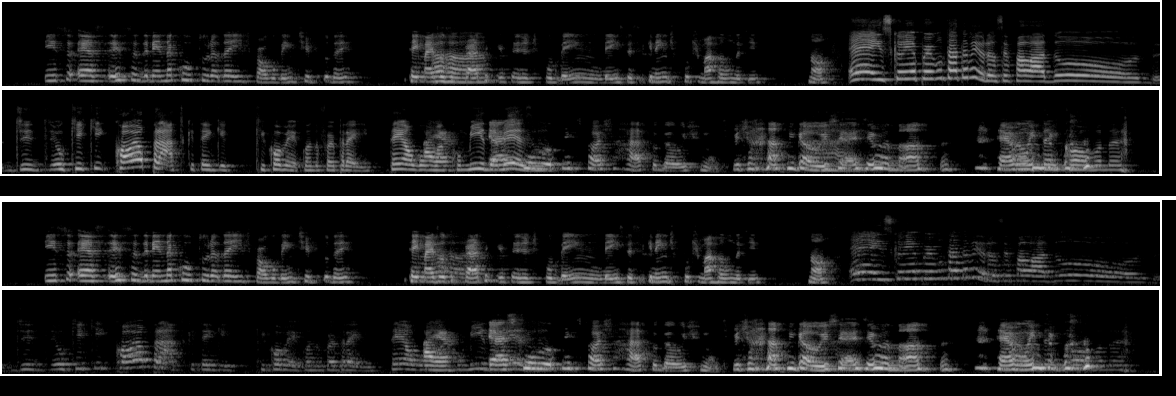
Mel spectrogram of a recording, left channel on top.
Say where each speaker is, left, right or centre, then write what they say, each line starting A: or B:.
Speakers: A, on the right; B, on the left.
A: isso é isso é bem da cultura daí, tipo, algo bem típico daí. Tem mais
B: Aham.
A: outro prato que seja, tipo, bem, bem específico, que nem tipo chimarrão daqui. Nossa.
B: É isso que eu ia perguntar também, pra você falar do. De, de- o que, que- qual é o prato que tem que, que comer quando for pra aí? Tem alguma
A: Ah, é.
B: comida
A: Eu
B: mesmo?
A: acho que o principal é churrasco gaúcho, né? Tipo, <laughs> churrasco gaúcho
B: Ai,
A: é tipo, nossa, é
B: não
A: muito
B: tem
A: bom.
B: como, né?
